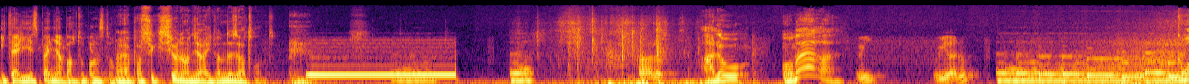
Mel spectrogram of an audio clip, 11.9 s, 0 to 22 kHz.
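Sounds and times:
speech: 0:00.0 - 0:03.2, 0:05.1 - 0:05.8, 0:06.4 - 0:11.8
telephone ringback tone for an outgoing call: 0:03.1 - 0:05.4, 0:10.0 - 0:10.8.

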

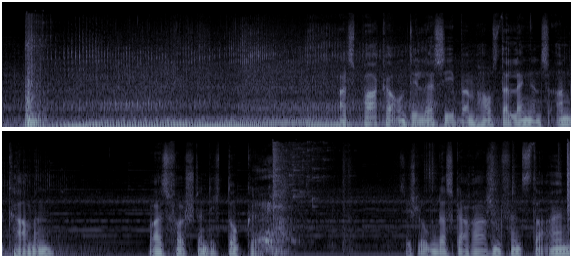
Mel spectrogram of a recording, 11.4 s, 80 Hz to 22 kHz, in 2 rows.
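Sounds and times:
car engine revving as the car drives off: 0:00.5 - 0:05.1
speech: 0:03.4 - 0:06.3, 0:07.2 - 0:08.7, 0:09.7 - 0:11.3.

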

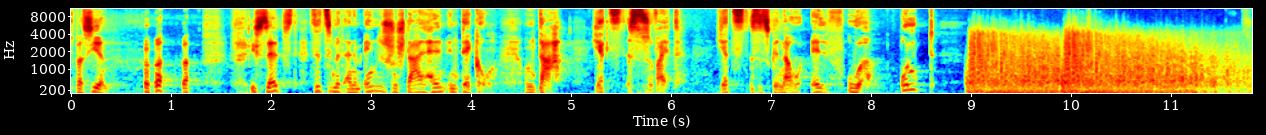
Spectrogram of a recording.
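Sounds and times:
speech: 0:00.0 - 0:09.7
loud explosion at an old railway station building: 0:09.0 - 0:11.8
rumbling debris: 0:09.0 - 0:11.8.

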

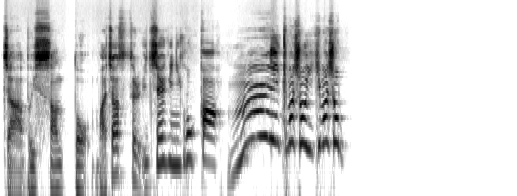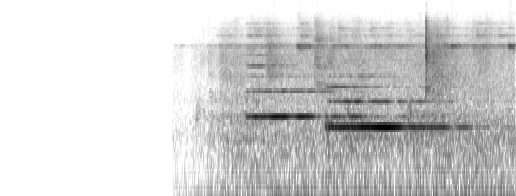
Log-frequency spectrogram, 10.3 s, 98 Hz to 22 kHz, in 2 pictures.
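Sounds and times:
speech: 0:00.1 - 0:03.6
express train passing through a station platform: 0:06.9 - 0:10.3.

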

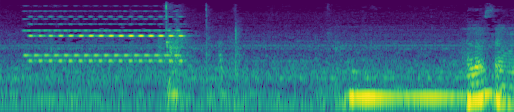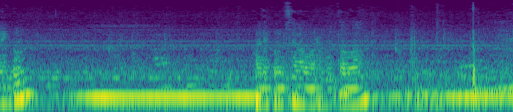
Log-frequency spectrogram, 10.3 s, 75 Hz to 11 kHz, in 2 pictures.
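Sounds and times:
telephone ringing with warbling electronic trill: 0:00.2 - 0:02.0
low hum: 0:03.3 - 0:10.2
speech: 0:04.7 - 0:05.6, 0:07.9 - 0:09.4.

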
